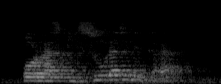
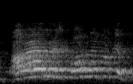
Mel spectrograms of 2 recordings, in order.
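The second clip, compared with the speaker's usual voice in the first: taunting voice; 10 semitones higher, 8 dB louder than usual. Retold or imitated. Preacher mimics the devil's taunt, high and loud. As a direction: goad them into answering.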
